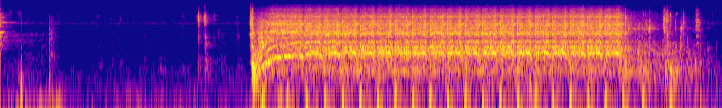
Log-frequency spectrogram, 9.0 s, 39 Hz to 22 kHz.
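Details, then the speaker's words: 1983 John Deere 210 lawn tractor, sat unused for years, carburetor and air filter removed, battery charged; steady starter cranking about three turns a second, never firing; no fuel from pump outlet hose, owner suspects clogged fuel pump or line to tank. "The fuel should be pumping out of this hose when I start it, and it's not."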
